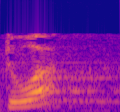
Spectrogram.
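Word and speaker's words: Chúa (主): Là Chúa. Chứ chủ ở đây còn đọc là Chúa.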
